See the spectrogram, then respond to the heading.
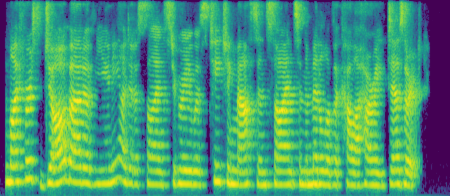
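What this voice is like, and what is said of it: Canadian accent. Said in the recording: “as you can tell, I am Canadian by background and by accent.”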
